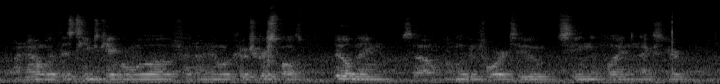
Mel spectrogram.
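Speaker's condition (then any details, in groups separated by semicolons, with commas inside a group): No condition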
